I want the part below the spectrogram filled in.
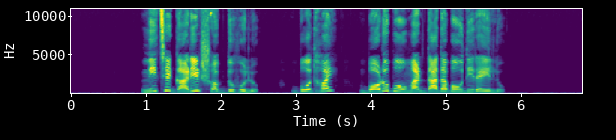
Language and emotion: Bengali, neutral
